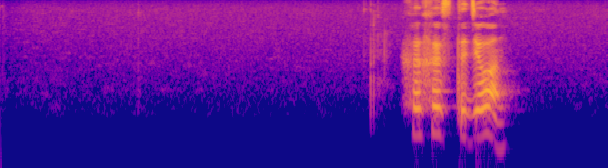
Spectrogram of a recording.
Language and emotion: Russian, positive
